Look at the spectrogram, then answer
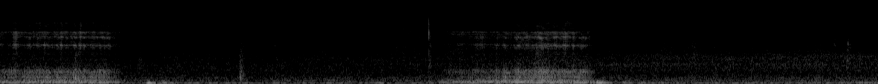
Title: ANG HILIK BOW!! " The Snoring "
